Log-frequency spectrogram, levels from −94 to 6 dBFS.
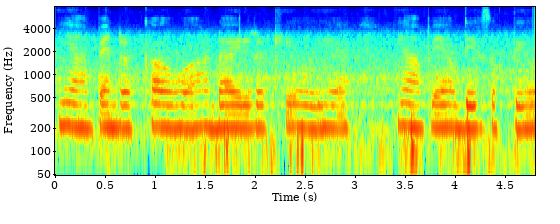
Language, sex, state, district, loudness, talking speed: Hindi, female, Haryana, Jhajjar, -17 LUFS, 175 wpm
